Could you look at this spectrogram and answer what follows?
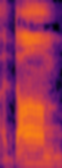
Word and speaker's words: adam: It's not pronounced Adam, it's pronounced Adam, but that is the word for man.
